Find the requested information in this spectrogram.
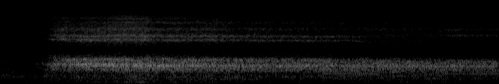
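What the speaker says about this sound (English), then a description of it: "Inhaling and exhaling completely." Deep, steady yoga breathing, a long full inhale and exhale, close and clear with a soft airy rush and no talk.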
